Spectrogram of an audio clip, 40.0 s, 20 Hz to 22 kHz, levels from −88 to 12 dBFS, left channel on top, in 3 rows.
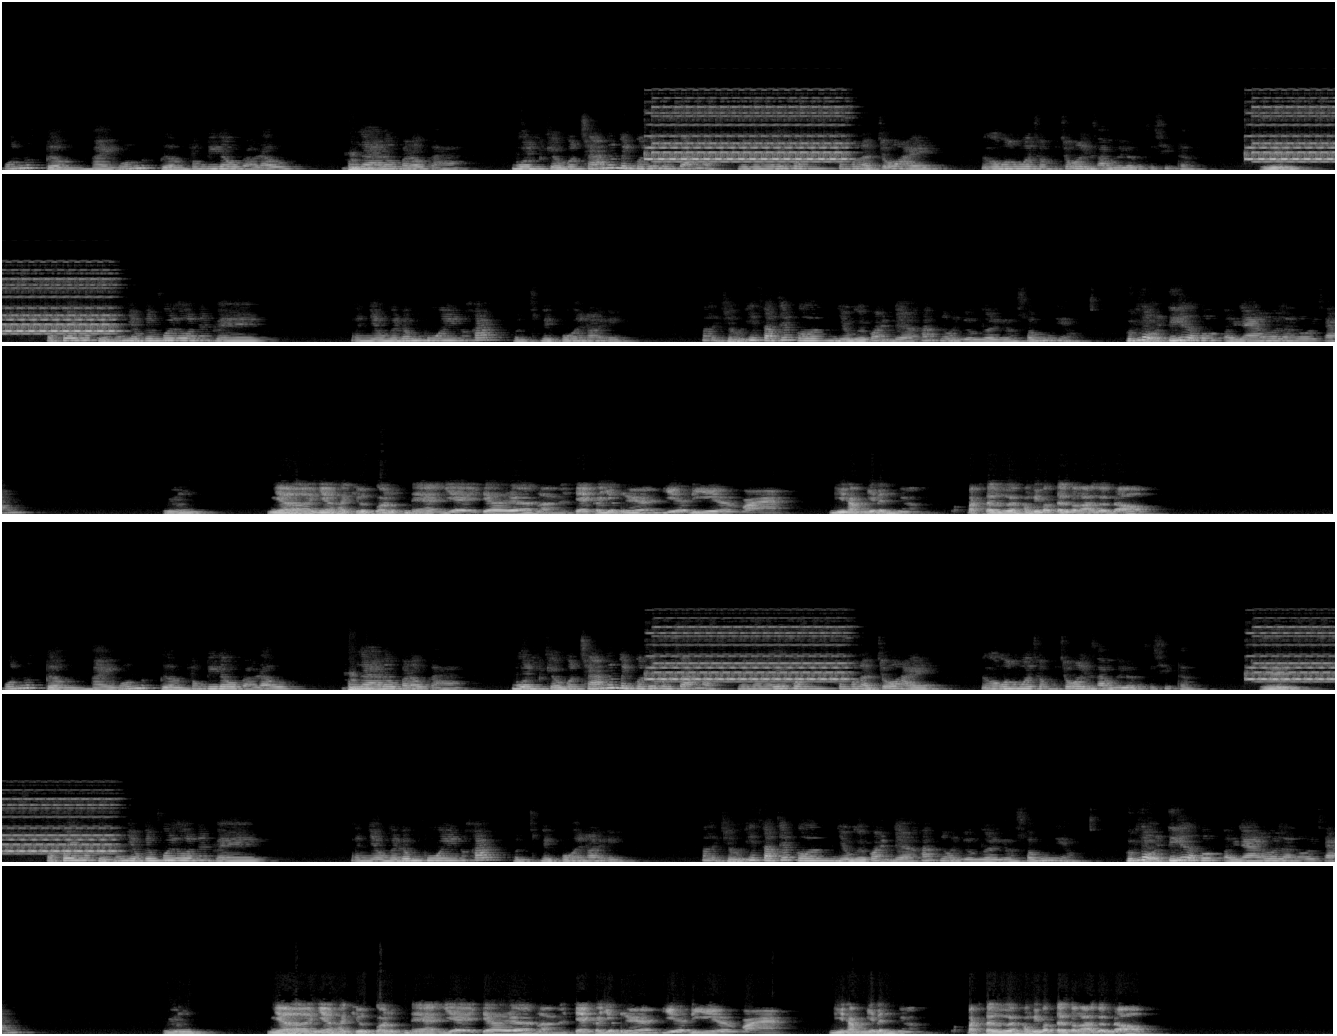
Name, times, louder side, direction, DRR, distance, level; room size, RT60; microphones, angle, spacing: voice 1, 0.0-2.9 3.5-4.6 5.1-9.3 9.8-11.9 13.8-15.9 16.8-19.5 20.3-24.1 24.6-26.8, right 2 dB, 25° right, 0.5 m, -28 dB
voice 2, 3.5-3.8 12.6-13.0 22.1-22.2 24.7-24.9 28.3-28.6 29.3-34.4 34.9-35.8 36.3-38.1, equal, 60° right, 0.8 m, -23 dB
sound 1, 6.4-8.5 12.4-14.5, left 3 dB, 60° left, 1.7 m, -26 dB
6.0 x 3.1 x 2.5 m
head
